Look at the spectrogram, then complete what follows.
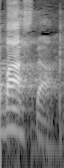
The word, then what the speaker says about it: basta: say in the daytime basta basta rhymes with pasta ya basta basta Oh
